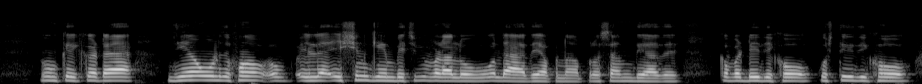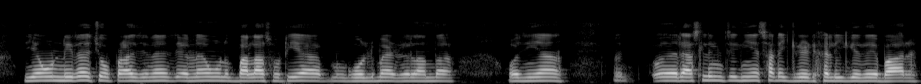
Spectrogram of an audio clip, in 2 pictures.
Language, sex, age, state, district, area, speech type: Dogri, male, 18-30, Jammu and Kashmir, Samba, rural, spontaneous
